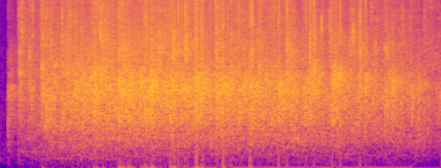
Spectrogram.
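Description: A crowd applauds steadily, a dense wash of many hands clapping that starts abruptly and holds at a loud, even level for several seconds before easing slightly at the end.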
